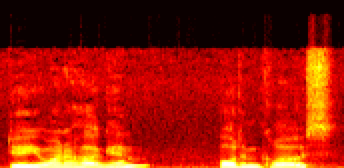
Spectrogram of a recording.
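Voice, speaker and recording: A woman's voice: on the low side, normal speed, warm tone, close to an everyday voice. A woman voicing a pushy, exasperated young female friend in a story, playful and emphatic. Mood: pushy teasing.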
